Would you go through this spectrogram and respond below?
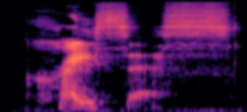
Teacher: with that I sound crisis it's like a smile um and so the stress is in cry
